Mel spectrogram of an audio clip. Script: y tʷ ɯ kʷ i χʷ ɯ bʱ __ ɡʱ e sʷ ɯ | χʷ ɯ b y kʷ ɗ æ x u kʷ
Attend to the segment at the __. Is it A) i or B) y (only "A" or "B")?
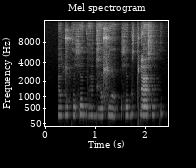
B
